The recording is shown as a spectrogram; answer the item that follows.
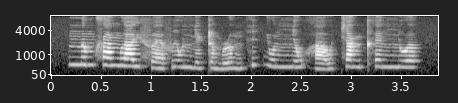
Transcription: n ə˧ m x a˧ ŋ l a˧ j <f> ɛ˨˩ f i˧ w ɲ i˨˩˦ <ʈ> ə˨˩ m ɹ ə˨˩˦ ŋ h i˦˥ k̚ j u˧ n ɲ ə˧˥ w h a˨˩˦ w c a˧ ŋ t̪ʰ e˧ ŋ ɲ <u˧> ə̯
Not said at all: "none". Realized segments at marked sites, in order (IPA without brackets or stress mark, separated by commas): f, ʈ, u˧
